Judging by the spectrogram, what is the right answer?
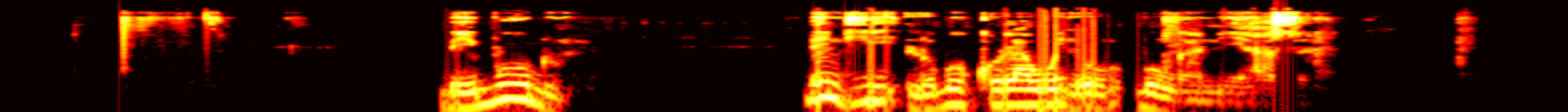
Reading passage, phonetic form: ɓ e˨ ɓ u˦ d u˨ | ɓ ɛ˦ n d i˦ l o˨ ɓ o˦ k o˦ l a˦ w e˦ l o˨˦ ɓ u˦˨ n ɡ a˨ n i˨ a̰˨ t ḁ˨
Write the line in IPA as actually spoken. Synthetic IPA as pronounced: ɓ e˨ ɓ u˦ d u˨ | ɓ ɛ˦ n d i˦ l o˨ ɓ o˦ k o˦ l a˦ w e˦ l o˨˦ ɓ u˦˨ ŋ ɡ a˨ n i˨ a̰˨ s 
